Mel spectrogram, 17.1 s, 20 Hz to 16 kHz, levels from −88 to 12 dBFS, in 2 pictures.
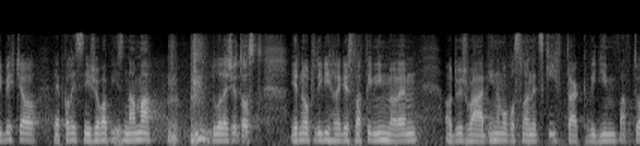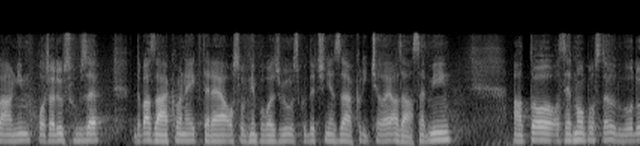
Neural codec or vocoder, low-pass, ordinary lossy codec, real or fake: codec, 16 kHz, 0.5 kbps, X-Codec, HuBERT features, trained on LibriSpeech; 7.2 kHz; MP3, 64 kbps; fake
